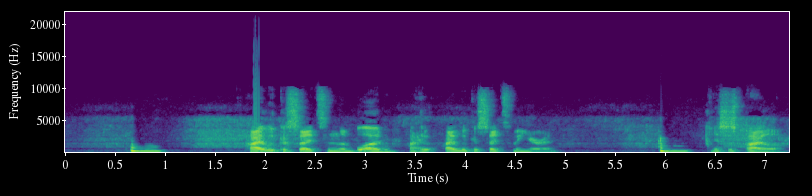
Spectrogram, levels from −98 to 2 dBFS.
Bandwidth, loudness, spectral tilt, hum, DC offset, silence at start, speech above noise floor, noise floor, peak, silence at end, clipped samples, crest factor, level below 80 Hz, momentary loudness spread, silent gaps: 11 kHz; -21 LUFS; -3.5 dB/octave; none; under 0.1%; 0.65 s; 38 dB; -59 dBFS; 0 dBFS; 0 s; under 0.1%; 22 dB; -62 dBFS; 18 LU; none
